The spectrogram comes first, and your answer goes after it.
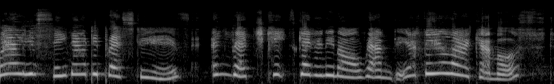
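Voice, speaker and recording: Putting on a character voice at an extremely high pitch, a man talks at a moderate pace. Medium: fan dub. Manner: sheepish, crude.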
